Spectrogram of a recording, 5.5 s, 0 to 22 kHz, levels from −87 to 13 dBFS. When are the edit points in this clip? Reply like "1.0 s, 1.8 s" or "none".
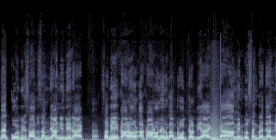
4.4 s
